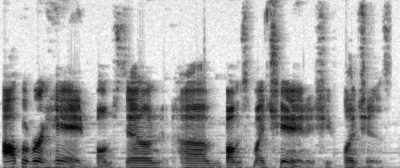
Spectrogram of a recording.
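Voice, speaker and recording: Low-voiced man reading a story aloud. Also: slow pace, fairly bright tone. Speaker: livestreamer reading a visual novel aloud. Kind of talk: expressive story narration with asides. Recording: game music behind the voice.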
